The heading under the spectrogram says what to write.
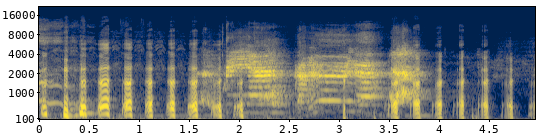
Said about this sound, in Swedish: Ja, det är en jävla pratande papegoja som älskar Luleå hockey.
